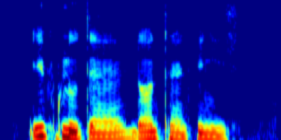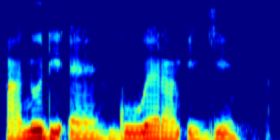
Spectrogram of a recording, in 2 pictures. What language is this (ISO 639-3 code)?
pcm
